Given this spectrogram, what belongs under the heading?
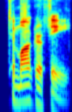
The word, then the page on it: Tomography: American English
